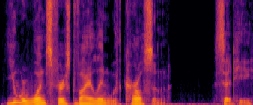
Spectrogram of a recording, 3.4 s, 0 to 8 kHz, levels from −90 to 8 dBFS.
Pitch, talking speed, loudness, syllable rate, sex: 130 Hz, 160 wpm, -17 LUFS, 4.7 syllables/s, male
